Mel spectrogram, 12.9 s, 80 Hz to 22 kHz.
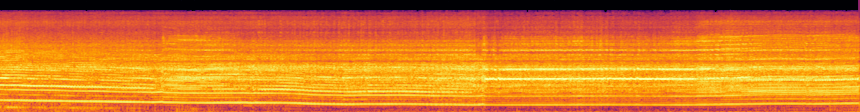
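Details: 2009 Yamaha R6: clear steady whistling whine that slowly sinks in pitch as revs ease off, riding above a quiet engine; source undetermined.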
